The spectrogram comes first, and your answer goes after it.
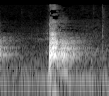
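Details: A Labrador Retriever trained to bark on command gives a single sharp, loud bark after a quiet pause.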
